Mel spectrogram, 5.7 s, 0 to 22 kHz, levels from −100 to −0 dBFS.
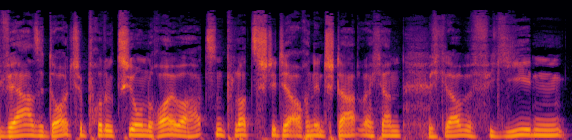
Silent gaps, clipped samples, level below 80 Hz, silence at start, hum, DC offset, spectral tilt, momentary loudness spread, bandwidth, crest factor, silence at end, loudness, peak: none; under 0.1%; -46 dBFS; 0 s; none; under 0.1%; -5.5 dB/octave; 7 LU; 15.5 kHz; 16 dB; 0.1 s; -26 LUFS; -10 dBFS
